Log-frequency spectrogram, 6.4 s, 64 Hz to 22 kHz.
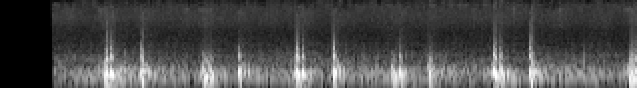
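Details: Split first heart sound (S1): steady heartbeat at about 63 a minute with a slightly doubled first sound, thought to be mitral closure followed by an aortic ejection sound; often normal.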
